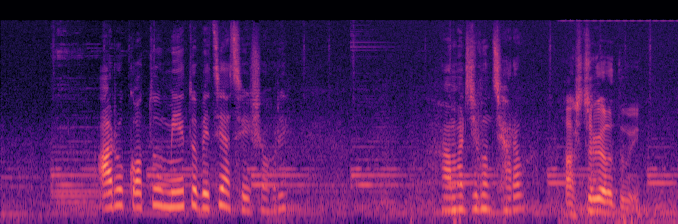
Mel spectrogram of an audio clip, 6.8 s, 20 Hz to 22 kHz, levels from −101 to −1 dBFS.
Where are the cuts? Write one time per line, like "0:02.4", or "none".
0:05.5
